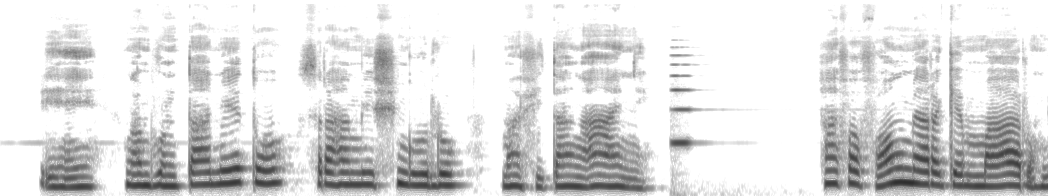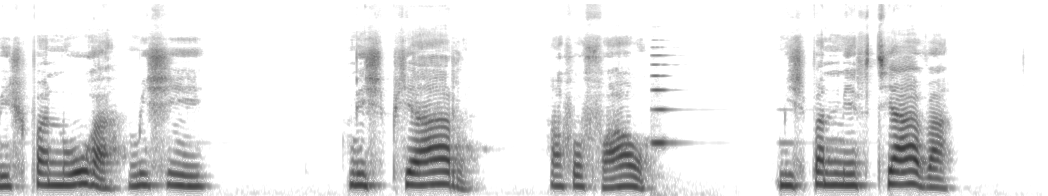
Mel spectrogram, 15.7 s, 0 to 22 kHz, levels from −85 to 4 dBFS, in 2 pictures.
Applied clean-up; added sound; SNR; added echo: neural mask model RNNoise.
